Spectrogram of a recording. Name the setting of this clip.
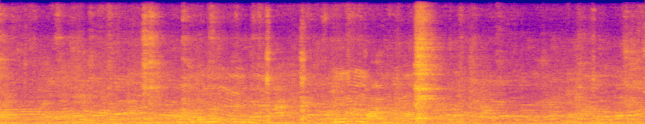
restaurant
